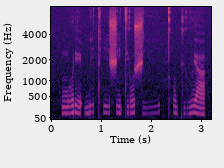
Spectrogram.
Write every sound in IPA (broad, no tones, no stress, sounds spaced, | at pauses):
m ʊ ɾʲ e ʔ b i tʰ i ʃ i tʲ o ʃ i̤ | kʰ ʊ kʲ o̤ lʲ a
